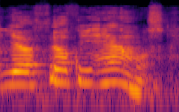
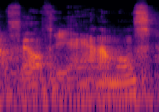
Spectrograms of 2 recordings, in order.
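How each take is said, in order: First: Said in the usual way. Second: Much lower and softer; low quoted growl-off. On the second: Acted. Host repeats film line to viewers, low and quiet. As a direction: drop it right down, almost to yourself.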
